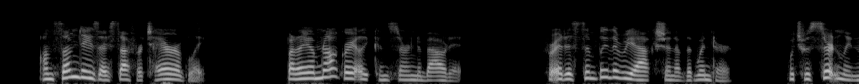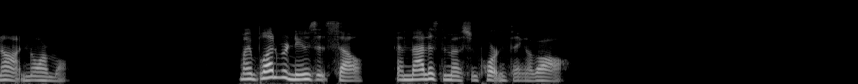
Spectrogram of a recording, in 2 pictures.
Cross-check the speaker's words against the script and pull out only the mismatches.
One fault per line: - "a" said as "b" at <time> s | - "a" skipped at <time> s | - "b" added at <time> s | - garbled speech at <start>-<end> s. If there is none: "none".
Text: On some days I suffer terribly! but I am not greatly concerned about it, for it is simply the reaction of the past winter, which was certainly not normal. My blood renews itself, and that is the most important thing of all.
- "past" skipped at 6.9 s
